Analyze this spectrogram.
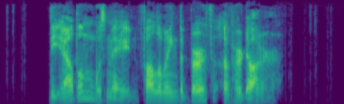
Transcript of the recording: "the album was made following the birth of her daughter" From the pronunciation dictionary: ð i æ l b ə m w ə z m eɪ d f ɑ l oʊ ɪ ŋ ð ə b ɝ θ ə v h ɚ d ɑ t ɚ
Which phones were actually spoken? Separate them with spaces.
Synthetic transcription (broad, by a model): ð i æ l b ə m w ə z m eɪ d f ɑ l oʊ ɪ ŋ ð ə b ɝ θ ə v ɚ d ɑ t ɚ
